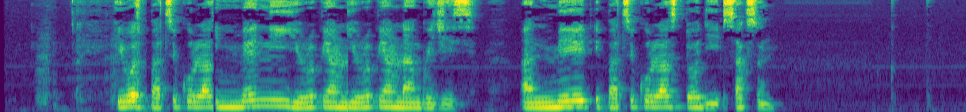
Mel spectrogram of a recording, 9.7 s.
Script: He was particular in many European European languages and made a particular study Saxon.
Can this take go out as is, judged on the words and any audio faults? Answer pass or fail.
pass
